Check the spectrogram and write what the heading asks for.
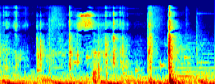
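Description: Paper sticker sheets and cards being handled and shuffled by hand: a series of light taps and paper rustles, the sharpest near the end.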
